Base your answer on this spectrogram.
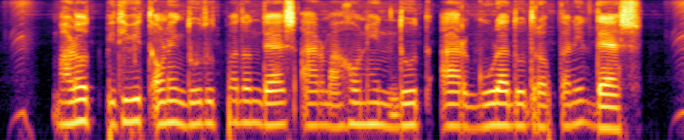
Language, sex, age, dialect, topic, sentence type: Bengali, male, <18, Rajbangshi, agriculture, statement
